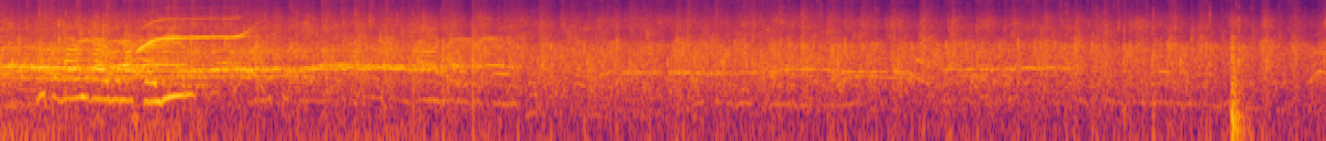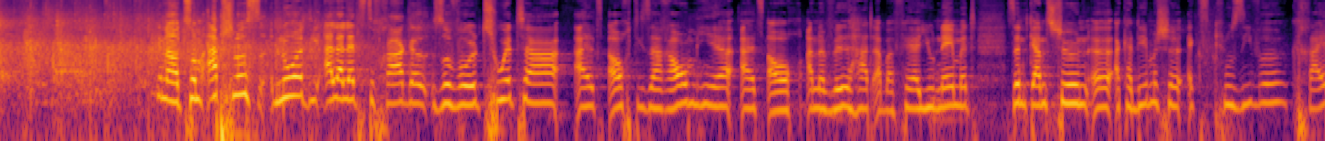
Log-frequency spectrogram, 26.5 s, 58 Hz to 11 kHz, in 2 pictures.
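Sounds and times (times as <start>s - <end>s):
live audience applauding: 0.0s - 17.3s
thump: 12.3s - 12.6s
speech: 14.9s - 26.5s.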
